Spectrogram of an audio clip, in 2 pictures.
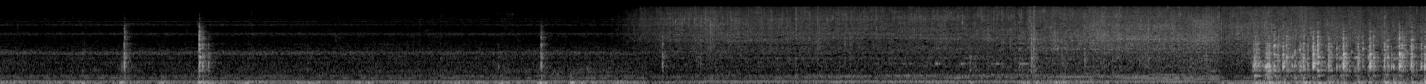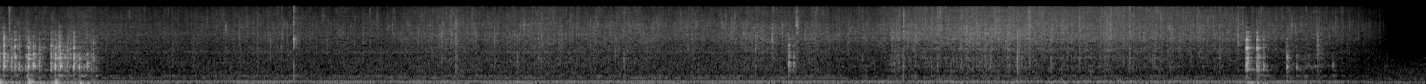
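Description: Green pepper pieces and long tire köfte meatballs frying in melted butter in a nonstick pan, sizzling. In the first few seconds there are a few sharp clicks of plastic tongs on the pan. The sizzle swells about six seconds in, gets louder and rougher for a few seconds around the middle, and fades just before the end.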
